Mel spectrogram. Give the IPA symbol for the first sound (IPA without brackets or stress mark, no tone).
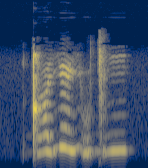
ɡ͡ǃ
